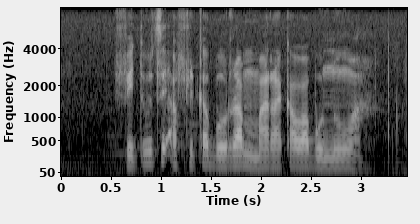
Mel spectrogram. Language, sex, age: Southern Sotho, male, 27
